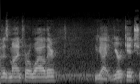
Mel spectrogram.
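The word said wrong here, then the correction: Nurkić: Yusuf Nurkic. Yusuf Nurkic. It's the JN, Jokic, not the NJ.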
